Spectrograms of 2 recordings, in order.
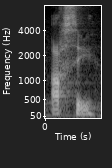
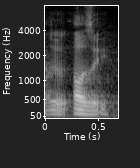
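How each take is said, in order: First: The middle consonant is a hissing S sound. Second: The middle consonant is a buzzing Z sound. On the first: The speaker calls it wrong. "the way it's spelled formally, A U S S I E, it encouraged people to say Aussie" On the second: The speaker calls it right. "like Ozzy Osbourne"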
